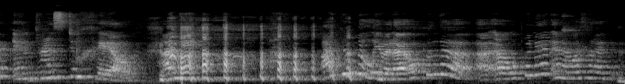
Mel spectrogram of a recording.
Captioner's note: laughing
